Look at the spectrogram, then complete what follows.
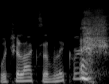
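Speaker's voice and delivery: grandma voice, pitched high. Retelling a character's line at a funeral: grandma voice. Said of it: "She does a grandma thing".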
